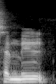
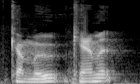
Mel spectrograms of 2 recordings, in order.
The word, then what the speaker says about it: Kamut: Kamut. Two things. First of all, there's like, I've wondered that. How do you say that? Kamut?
